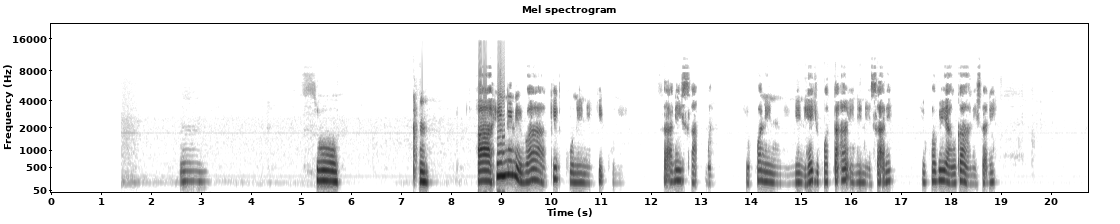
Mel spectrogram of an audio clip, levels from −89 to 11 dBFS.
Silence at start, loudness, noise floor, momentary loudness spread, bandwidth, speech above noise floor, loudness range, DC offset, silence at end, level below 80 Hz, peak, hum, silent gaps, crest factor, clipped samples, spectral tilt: 2.6 s; -15 LUFS; -84 dBFS; 21 LU; 9 kHz; 70 dB; 24 LU; under 0.1%; 1.9 s; -66 dBFS; 0 dBFS; none; none; 18 dB; 0.2%; -6 dB/octave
